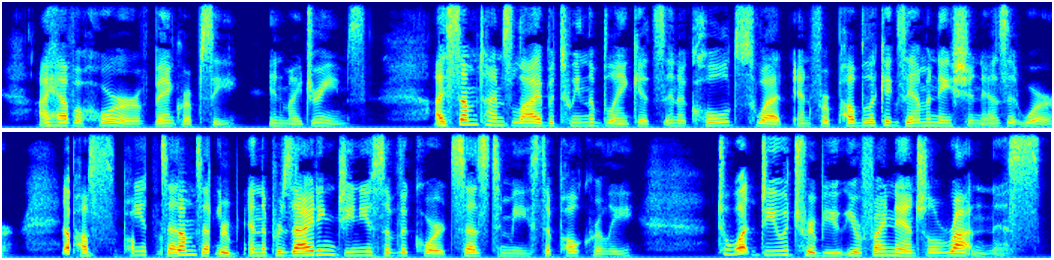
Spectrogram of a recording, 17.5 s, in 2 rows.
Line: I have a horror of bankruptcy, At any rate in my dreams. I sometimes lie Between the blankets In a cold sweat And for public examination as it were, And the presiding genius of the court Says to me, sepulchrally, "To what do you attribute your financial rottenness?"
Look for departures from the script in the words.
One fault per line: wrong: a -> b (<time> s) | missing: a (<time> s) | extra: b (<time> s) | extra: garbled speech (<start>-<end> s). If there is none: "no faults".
missing: At any rate (2.0 s)
extra: garbled speech (9.2-10.7 s)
